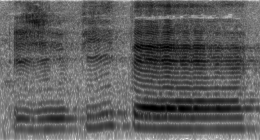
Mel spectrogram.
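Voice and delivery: JUPITER stretched out very slowly, syllable by syllable; drawn-out word. Pretend. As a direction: draw out every syllable of Jupiter playfully. Second take, stretched out for fun. (Jupiter étiré, syllabe par syllabe)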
